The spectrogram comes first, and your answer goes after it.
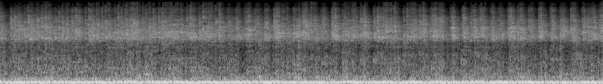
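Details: Cammed Ford 351W V8 first start, after ~10-minute cam break-in and distributor/timing retimed: deep steady heavy idle, big even low rumble, no misses or ticking; healthy cammed idle.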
